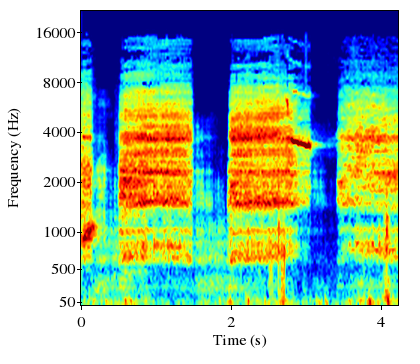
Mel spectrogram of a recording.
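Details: A breeding pair of Congo African grey parrots gives three loud, grating, hiss-like screeches, each about a second long and separated by short pauses, with a faint thin whistle between them.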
